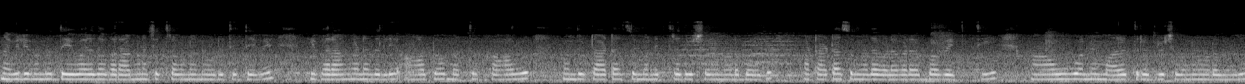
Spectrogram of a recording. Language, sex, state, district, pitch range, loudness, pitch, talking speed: Kannada, female, Karnataka, Dharwad, 230-240 Hz, -16 LUFS, 235 Hz, 140 wpm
